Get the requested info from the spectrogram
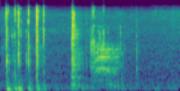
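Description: Computer keyboard being typed on: a quick run of keystroke clicks, then a few single keystrokes spaced out.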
